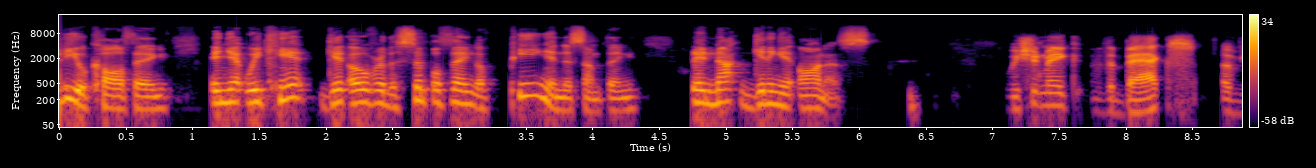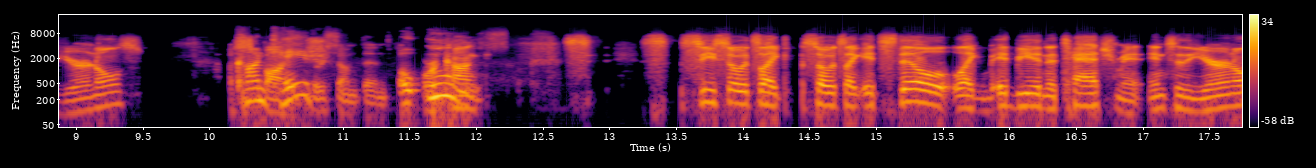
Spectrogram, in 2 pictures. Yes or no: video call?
yes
